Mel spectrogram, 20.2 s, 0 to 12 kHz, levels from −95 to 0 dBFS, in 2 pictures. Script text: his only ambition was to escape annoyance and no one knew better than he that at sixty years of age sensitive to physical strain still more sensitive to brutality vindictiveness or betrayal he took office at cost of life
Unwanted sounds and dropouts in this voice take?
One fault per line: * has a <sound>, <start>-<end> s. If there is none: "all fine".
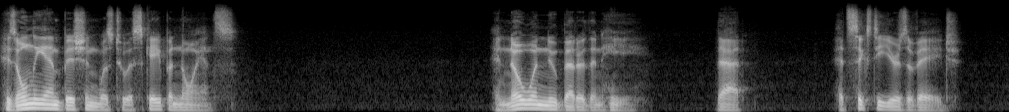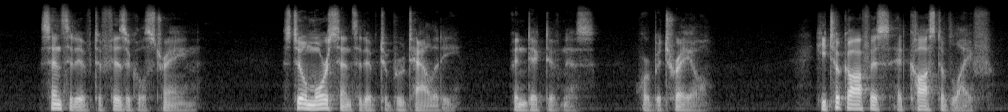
all fine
